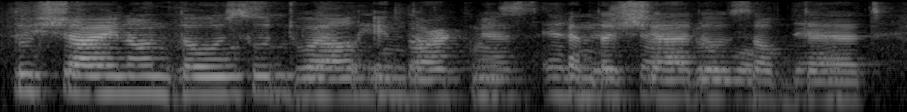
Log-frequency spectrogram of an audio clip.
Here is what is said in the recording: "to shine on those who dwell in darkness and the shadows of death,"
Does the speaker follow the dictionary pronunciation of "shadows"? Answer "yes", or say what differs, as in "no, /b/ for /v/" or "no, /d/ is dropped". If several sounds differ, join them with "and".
yes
